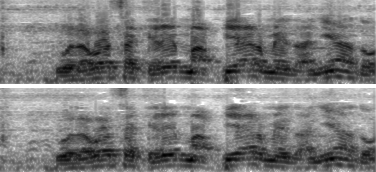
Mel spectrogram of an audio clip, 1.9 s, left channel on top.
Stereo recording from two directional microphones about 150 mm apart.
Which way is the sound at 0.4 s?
40° left (ahead or behind).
